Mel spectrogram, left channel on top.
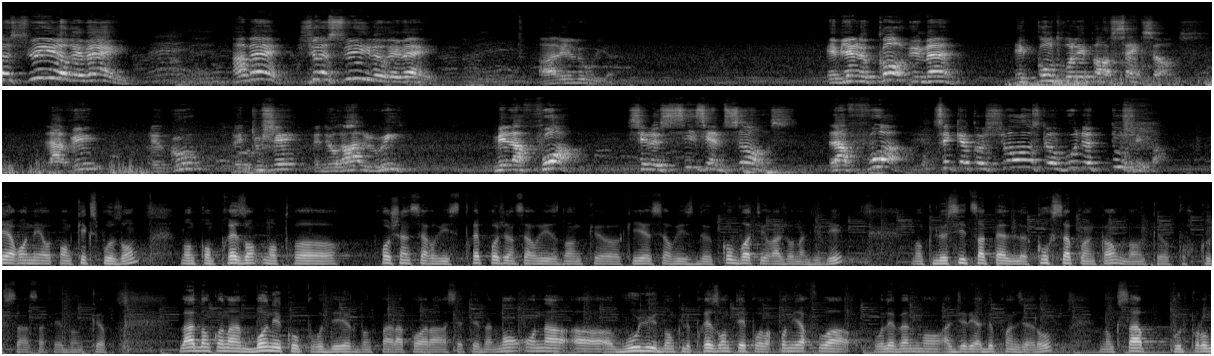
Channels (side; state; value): both; different; correlation 0.00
